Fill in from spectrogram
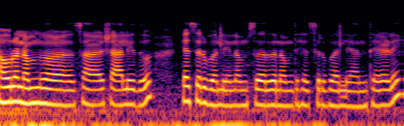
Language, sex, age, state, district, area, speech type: Kannada, female, 18-30, Karnataka, Koppal, rural, spontaneous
